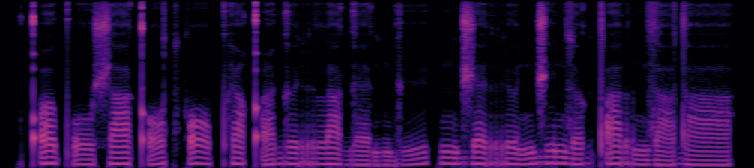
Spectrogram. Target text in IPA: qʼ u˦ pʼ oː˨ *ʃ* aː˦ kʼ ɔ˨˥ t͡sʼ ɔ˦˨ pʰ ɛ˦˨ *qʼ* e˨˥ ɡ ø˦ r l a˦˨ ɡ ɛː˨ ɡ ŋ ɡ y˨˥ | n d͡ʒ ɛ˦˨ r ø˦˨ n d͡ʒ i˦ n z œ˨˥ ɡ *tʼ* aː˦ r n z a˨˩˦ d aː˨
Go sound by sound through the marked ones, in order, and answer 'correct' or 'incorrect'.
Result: correct, correct, correct

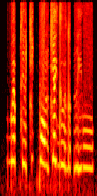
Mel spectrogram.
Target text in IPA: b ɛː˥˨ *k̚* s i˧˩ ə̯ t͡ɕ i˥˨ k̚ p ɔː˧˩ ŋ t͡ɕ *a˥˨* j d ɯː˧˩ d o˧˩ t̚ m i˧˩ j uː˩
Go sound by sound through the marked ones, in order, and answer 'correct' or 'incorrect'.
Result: incorrect: p̚, correct

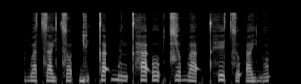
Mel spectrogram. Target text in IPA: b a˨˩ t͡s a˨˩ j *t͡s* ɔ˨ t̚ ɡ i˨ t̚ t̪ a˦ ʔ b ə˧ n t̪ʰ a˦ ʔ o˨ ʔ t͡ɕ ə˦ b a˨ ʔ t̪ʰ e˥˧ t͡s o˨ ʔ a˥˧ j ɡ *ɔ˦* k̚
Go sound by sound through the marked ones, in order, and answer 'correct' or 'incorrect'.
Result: correct, incorrect: ɔ̃˦

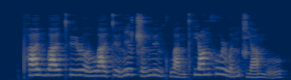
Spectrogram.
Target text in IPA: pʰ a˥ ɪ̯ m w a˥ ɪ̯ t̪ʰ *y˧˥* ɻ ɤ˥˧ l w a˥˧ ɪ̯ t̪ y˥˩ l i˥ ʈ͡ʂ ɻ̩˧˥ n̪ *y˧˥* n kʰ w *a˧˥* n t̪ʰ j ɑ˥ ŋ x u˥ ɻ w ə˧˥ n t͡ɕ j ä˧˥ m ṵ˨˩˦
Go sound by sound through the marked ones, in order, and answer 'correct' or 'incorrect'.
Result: incorrect: y˥, incorrect: y˥˩, incorrect: a̰˨˩

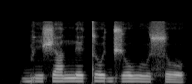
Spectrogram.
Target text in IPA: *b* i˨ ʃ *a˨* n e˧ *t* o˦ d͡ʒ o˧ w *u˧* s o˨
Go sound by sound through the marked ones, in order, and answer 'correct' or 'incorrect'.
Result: correct, incorrect: a˧, correct, incorrect: u˨

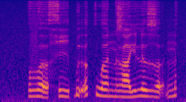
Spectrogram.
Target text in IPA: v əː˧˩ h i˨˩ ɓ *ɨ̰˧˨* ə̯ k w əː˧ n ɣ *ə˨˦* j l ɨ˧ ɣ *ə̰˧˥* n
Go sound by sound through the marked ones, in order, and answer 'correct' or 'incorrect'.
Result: incorrect: ɨ̰˧˥, incorrect: a˨˦, correct

